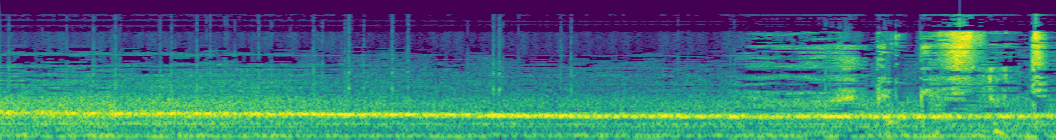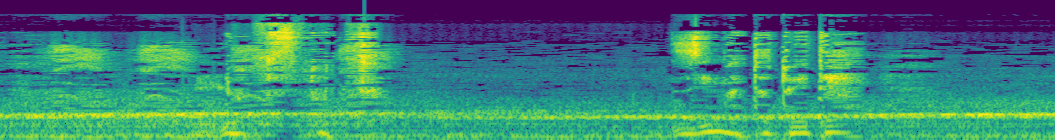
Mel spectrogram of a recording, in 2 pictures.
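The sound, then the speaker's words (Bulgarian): A loud, icy wind howls in one long, steady moaning tone, with rushing gusts and brief bursts of higher hissing swelling partway through and again near the end. “Вятърът е леден.”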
